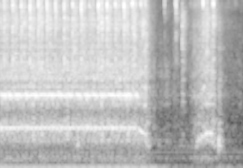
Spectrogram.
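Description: A sewing machine stitches a wallet made from fat quarters with magnetic snaps, giving a close, steady mechanical whir for about a second and a half. The machine then stops, and a short second burst of stitching follows.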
